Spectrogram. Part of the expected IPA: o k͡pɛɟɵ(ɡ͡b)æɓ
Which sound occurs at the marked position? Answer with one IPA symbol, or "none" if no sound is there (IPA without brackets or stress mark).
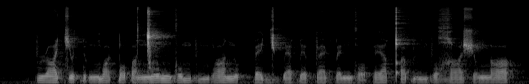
ɡ͡b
